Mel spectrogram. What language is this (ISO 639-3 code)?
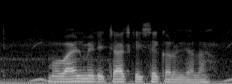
bho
